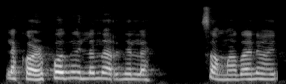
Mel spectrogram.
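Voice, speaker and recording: A woman acts out a gentle young daughter-in-law, hurt by blame. Her voice is mellow, a bit high and oddly level, soft and pleading. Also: fairly even intonation, a little fast, lightly acted.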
